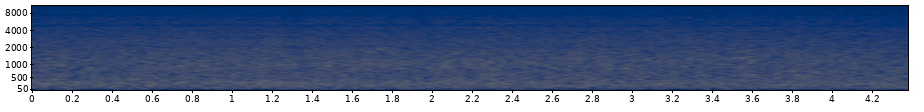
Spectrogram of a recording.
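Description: Shallow rocky river running fast over stones and small rapids: a steady rush of flowing water.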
